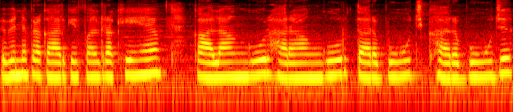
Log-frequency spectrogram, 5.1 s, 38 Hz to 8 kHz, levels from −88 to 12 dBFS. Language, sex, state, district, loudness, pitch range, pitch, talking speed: Hindi, female, Uttar Pradesh, Varanasi, -14 LUFS, 205-225 Hz, 210 Hz, 150 wpm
